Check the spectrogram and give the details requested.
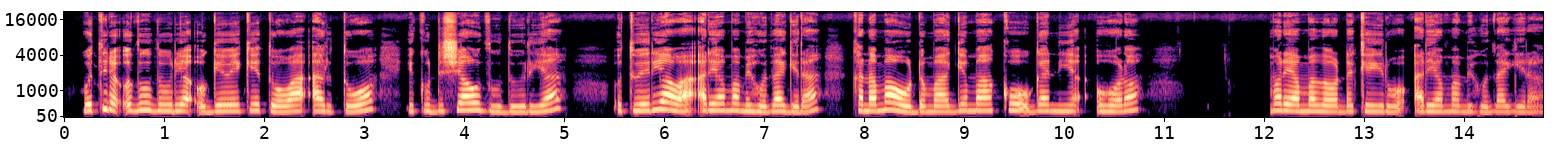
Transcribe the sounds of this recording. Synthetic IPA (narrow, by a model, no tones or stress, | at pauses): ɣotiɾɛʔoðuðuɾiaʔoɡeweketwɔwaʔaɾutoɔ | ikunduɕjaoðuðuɾia | otweɾiawa̰ʔa̰ɾeamameɦoðaɣeɾa | kanamaoːdomaŋɡemakoːɣania̰ohɔɾɔ | maɾeamaðɔːdɛkeiɾwɔ̰ʔaɾeamameɦoðaɣeɾa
